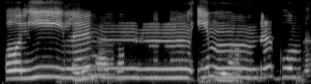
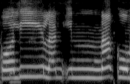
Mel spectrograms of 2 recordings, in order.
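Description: First: The nun sound is held longer. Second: The nun runs quickly into the next word. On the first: "Kalau yang ditahan" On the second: "cepat loncat"

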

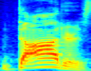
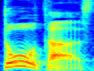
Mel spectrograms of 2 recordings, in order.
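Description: First: The first vowel is an open 'ah' sound. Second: The first vowel is a rounded 'aw' sound. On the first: "アメリカ英語だったらdaughters ですね。" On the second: "イギリスではdo って言うんですよね。この紫イコールO だから"

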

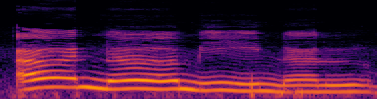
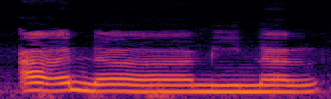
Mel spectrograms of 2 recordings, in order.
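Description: First: The vowel after the n is short. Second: The vowel after the n is long. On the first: The speaker calls it right. "Jadi kita kena baca pantas" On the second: The speaker calls it wrong.

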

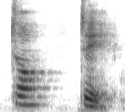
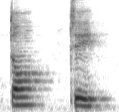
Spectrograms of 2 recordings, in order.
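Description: The two takes are said the same way.

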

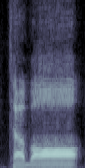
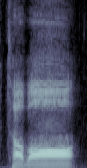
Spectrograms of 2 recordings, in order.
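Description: The two takes are said the same way.

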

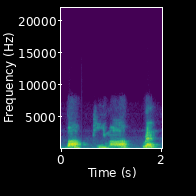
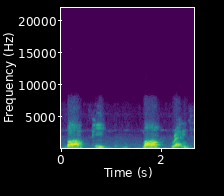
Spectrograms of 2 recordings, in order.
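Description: First: The pitch on ma dips and comes back up. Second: The pitch on ma stays level and high. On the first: It means eight horsemen. The speaker calls it right. "which means the eight horsemen" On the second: It means eight mother men. The speaker calls it wrong. "that would be the eight mother men, which doesn't make sense at all"

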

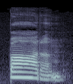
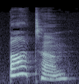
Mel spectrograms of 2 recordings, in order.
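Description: First: The T is a quick flap, like a soft D. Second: The T is a hard, fully released T. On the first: The speaker calls it right. "In American English, we would just say bottom, bottom with the flap" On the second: The speaker calls it wrong. "So we do not say bottom"

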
